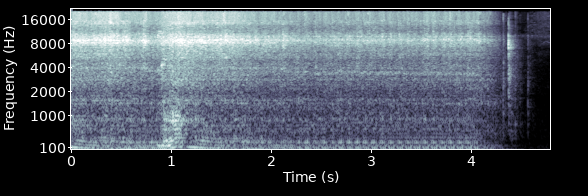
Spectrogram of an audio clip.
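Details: Suzuki GSX600F Katana four-cylinder with aftermarket exhaust and freer-flowing filter, carb mixture screws set to 4 turns out: steady, even idle at a settled speed after a blip, then switched off; now idling properly.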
